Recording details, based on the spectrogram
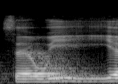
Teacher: ഷഫത്താനിയാണ് അതിൻ്റെ മഖ്റജ്. ചുണ്ടുകൾ വൃത്താകൃതിയിലായിരിക്കും വാവ് ഉച്ചരിക്കുമ്പോൾ.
